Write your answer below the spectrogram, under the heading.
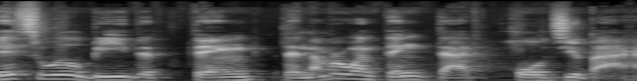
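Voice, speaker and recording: Music plays in the background as a man talks. His pitch is medium, his pace moderate, and his pitch variation ordinary. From Poland, small village. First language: Polish. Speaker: English learning coach and YouTuber. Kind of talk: casual vlog talk to camera. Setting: at home in his room. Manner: frequent fillers and hesitations.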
